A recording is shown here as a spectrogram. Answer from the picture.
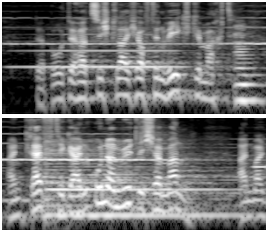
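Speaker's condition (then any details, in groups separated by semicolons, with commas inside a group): No condition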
